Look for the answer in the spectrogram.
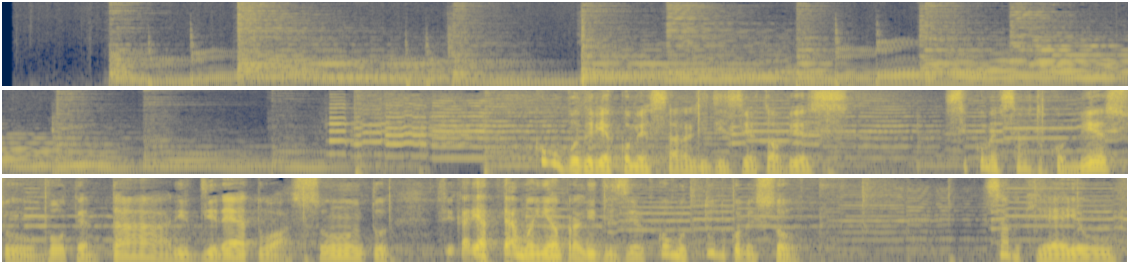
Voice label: PAQUERA MASC; Telemensagens; Conquistas Cantadas paqueras; Telemensagens 2017

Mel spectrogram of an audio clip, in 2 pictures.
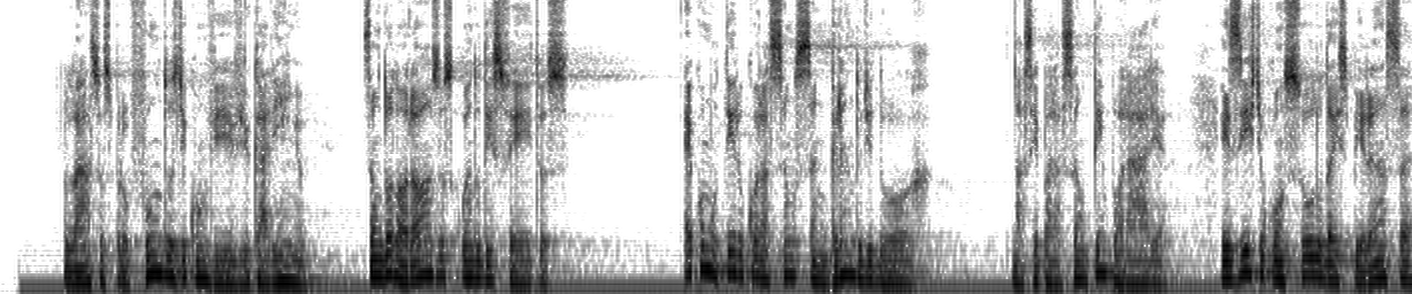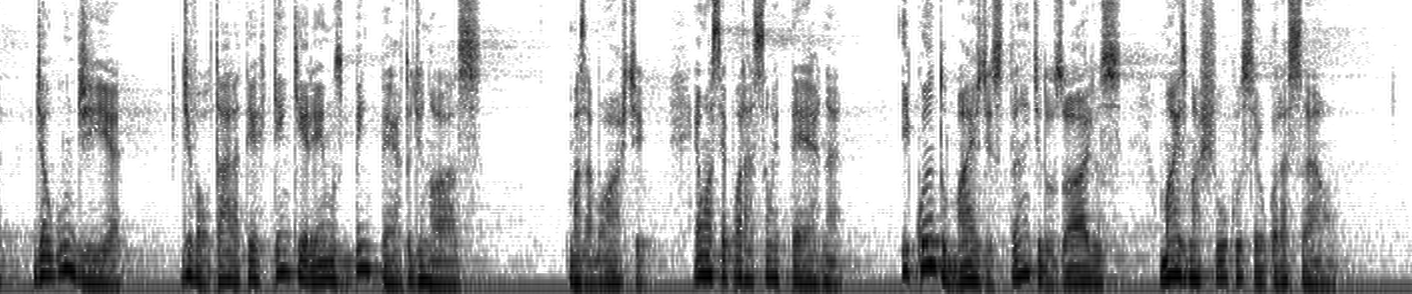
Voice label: PESAMES GERAL M, Só Voz, masc; Telemensagens; Telemensagens 2017

